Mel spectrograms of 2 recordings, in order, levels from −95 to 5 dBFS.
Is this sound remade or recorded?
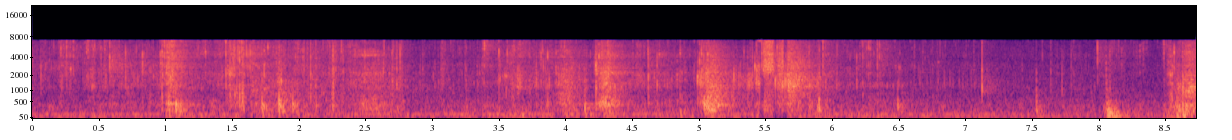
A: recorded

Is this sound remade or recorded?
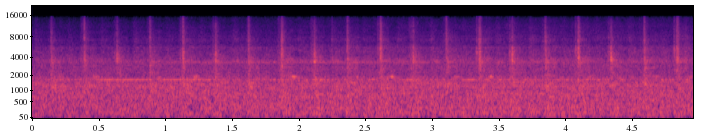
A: remade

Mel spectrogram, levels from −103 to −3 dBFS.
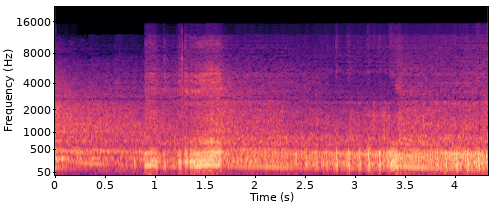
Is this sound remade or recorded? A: recorded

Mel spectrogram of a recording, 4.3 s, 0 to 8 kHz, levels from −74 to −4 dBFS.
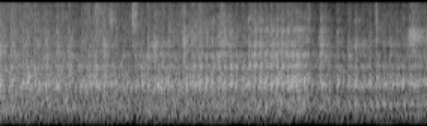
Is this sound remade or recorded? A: remade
